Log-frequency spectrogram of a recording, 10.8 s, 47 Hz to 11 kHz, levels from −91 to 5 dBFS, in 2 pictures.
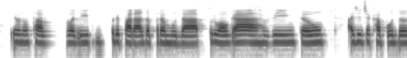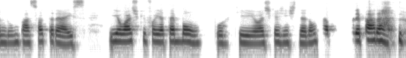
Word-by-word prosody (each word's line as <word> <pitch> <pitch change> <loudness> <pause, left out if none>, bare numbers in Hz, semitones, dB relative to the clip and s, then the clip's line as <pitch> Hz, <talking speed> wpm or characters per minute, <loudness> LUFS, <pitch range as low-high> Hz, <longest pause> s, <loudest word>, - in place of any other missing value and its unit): eu 220 - -4
não 210 0 -4
estava, 200 -3 -1 0.2
ali, 205 0 -3 0.3
preparada 205 -4 +2
pra 210 +1 -1
mudar 190 -1 +2
para 225 -1 -5
o - - +1
Algarve, 205 0 +1
então 210 0 -2 0.3
a 215 - 0
gente 220 0 -6
acabou 210 -2 -3
dando 200 0 -3
um 215 +1 -10
passo 205 0 -4
atrás 200 -5 -2 0.3
e 230 - -3
eu 230 -1 +5
acho 230 0 +5
que 240 - -9
foi 230 -1 -1
até 220 +1 +3
bom, 225 -3 +1 0.2
porque 200 +2 -9
eu 195 -1 -1
acho 200 +1 -3
que - - -6
a - - -2
gente 205 -1 -11
ainda 200 0 -1
não 215 - -7
tá 225 -1 0 0.3
preparado. 245 -1 +6
210 Hz, 195 wpm, -23 LUFS, 200-220 Hz, 0.3 s, preparado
